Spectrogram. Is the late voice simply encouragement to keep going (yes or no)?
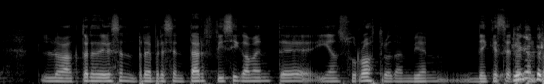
no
